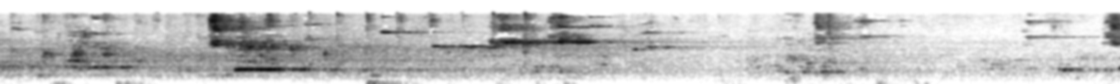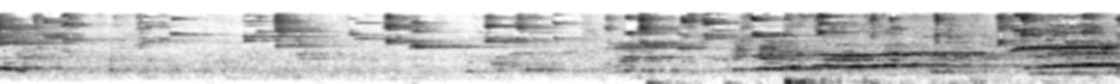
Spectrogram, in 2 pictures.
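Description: Players and coaches shout across an echoing gym.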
